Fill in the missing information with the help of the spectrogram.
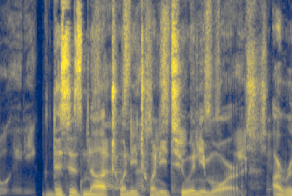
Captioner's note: through translator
